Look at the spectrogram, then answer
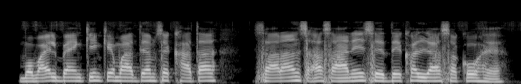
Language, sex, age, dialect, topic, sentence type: Magahi, female, 18-24, Southern, banking, statement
